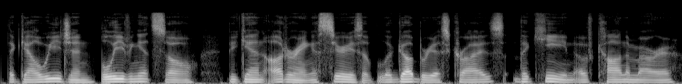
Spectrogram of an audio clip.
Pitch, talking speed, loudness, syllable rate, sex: 110 Hz, 130 wpm, -18 LUFS, 4.6 syllables/s, male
